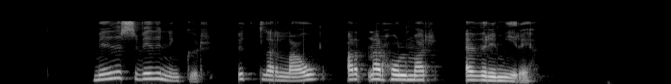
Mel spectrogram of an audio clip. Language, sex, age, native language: Icelandic, female, 20-29, Icelandic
